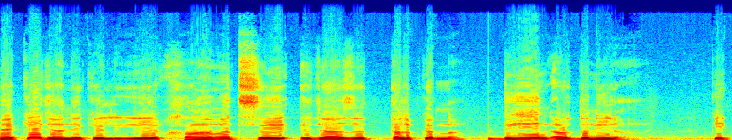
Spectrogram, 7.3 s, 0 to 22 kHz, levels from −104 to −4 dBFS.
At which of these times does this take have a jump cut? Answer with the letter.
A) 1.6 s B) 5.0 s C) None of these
B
